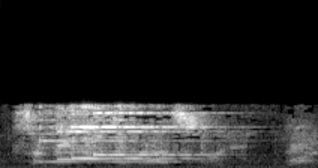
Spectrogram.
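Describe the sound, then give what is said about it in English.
A phone's text message alert chimes once as a test SMS arrives, a bright electronic tone lasting over a second, followed by a brief fainter blip near the end, heard clear. “So it said, you get the notification, and then it said test message, and it will read that for you.”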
